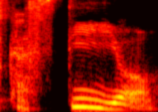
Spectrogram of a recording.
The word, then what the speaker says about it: castillo: Annoyance spikes through me as I repeat the word long and slow, pronouncing the double L like an English Y, just as I learned from my Spanish minor in college.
